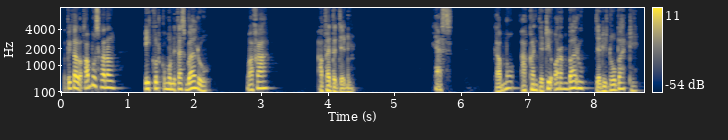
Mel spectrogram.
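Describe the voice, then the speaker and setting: A man's voice: brisk, pauses often, slightly rough, no room sound, studio quality. A man giving a casual motivational lecture, talking straight to his listeners and often checking that they follow. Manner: chatty, keeps checking with listeners ("betul ya?", "oke?"); animated, jumps up in pitch to stress points. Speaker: spiritual lecturer.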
